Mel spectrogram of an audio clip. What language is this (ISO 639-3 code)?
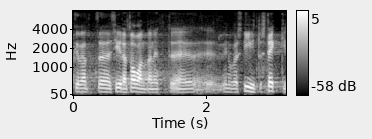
est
